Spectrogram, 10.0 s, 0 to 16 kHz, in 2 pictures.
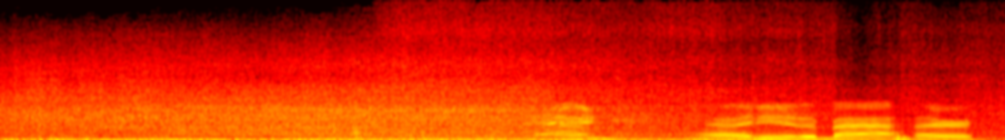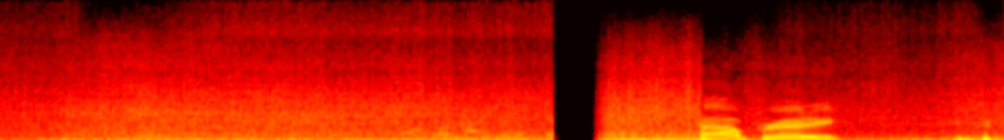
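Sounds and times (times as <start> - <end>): water spraying from hose: 0.0 - 10.0.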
